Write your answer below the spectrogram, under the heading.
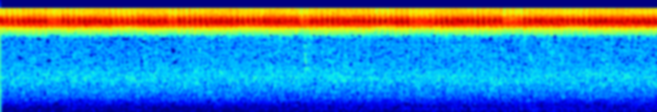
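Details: Summer night in a forest, crickets in chorus: one continuous piercing high-pitched ring with a slight pulsing shimmer, steady loudness, a faint low wash of background noise beneath.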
